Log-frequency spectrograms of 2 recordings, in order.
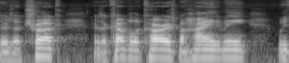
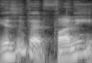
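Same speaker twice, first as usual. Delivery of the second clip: put-on laughing child voice, mocking, higher pitch; 4 semitones higher than usual. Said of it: "and laughs".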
